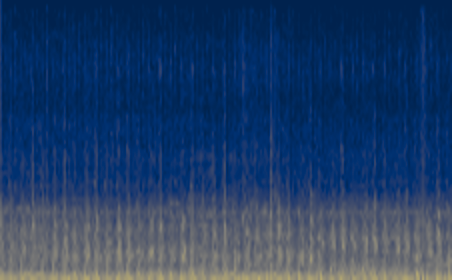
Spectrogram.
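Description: Fishing boat's inboard engine running steadily with a fast, even chugging beat.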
